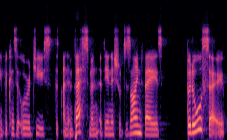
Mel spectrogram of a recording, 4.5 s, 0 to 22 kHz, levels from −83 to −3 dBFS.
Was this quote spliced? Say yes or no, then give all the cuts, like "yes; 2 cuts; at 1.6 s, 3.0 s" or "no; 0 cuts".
yes; 1 cut; at 1.2 s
